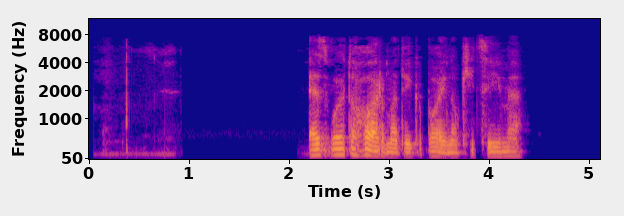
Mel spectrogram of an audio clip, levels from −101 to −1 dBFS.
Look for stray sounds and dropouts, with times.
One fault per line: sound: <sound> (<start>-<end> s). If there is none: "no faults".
no faults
